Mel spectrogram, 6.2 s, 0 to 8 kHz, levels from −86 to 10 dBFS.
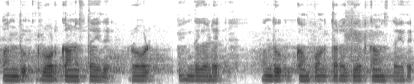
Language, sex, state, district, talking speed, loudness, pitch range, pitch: Kannada, male, Karnataka, Bidar, 115 wpm, -20 LUFS, 95-100 Hz, 100 Hz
